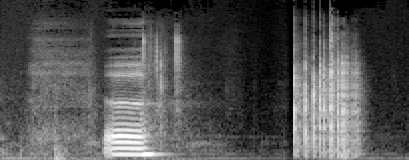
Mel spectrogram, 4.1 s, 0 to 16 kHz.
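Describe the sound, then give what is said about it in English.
A twenty-sided die is rolled, coming up sixteen, and clatters across a hard surface in a quick burst of sharp, rattling clicks lasting under a second. A brief voiced sound comes just before it. “Roll a D20.”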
